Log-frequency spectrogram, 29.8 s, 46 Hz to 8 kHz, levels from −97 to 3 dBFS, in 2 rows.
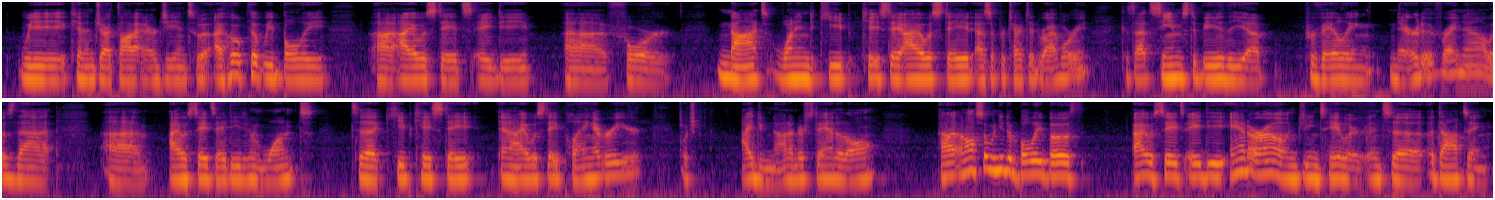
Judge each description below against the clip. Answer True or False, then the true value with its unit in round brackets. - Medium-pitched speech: False (130 Hz)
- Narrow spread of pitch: True (1.9 semitones)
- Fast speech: False (170 wpm)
